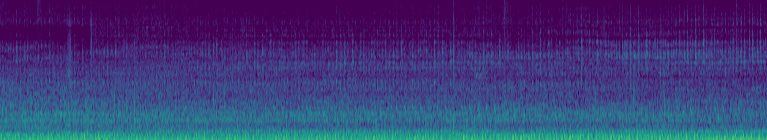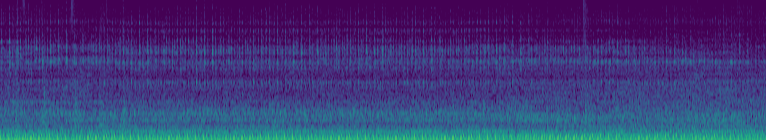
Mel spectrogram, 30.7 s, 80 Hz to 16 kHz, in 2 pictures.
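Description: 1932 Chevrolet coupe's overhead-valve six-cylinder engine idling steadily.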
